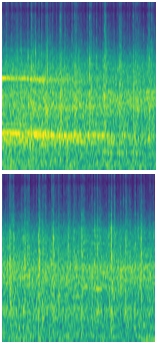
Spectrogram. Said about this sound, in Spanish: ¡Un aplauso para los campeones!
